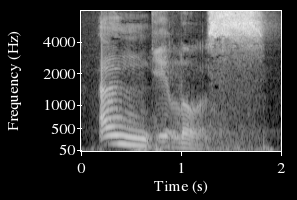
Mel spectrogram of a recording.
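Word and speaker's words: ἄγγελος: Note que o primeiro G, gama, tem som do N anasalado. Então, você vai transliterar dessa forma. Angelos. O acento é aqui e esse E é fechado.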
